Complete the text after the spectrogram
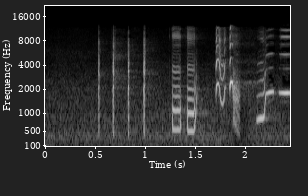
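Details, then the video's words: Hungry pet Alexandrine parakeet, said to be a talking parrot, gives a run of short sharp clicks, then harsh squawky notes and nasal whistled calls ending in drawn-out tones, after a person says the parrot is hungry and calls it over. "Beautiful Talking Parrot @ mitu ko bokh lagi Alexandrine parrot"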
